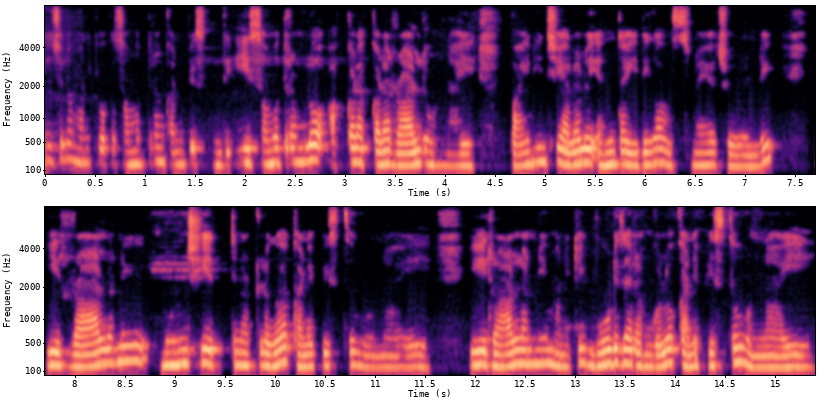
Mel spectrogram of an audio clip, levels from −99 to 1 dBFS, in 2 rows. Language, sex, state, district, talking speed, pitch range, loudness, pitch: Telugu, female, Andhra Pradesh, Visakhapatnam, 120 wpm, 160-195 Hz, -17 LUFS, 175 Hz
